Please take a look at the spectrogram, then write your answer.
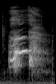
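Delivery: very high, short "ah" squeal; over-the-top little shriek; sudden squeal. Real, not acted. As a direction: let out a high excited yelp. Sudden silly squeal, then apologizes.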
